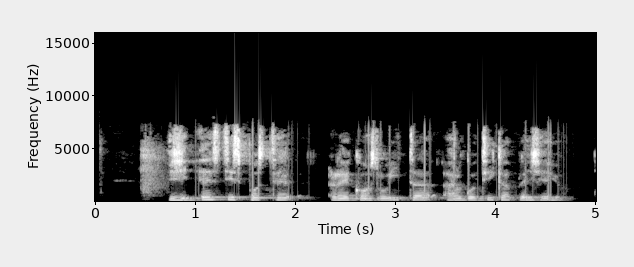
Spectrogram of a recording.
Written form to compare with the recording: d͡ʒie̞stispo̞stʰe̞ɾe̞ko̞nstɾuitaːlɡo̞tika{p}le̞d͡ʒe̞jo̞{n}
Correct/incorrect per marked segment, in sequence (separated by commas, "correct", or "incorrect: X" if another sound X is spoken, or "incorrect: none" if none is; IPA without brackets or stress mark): correct, incorrect: none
